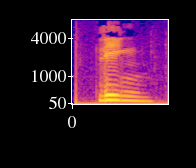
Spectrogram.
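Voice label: "ling5", Teochew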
